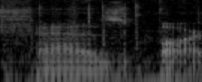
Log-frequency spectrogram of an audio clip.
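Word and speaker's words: Fazbär: name is friedrick fazar which is spelled b a with the uml R so it's like fazbar if that's what you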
